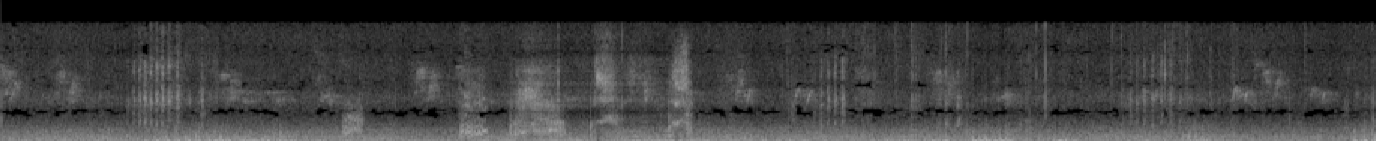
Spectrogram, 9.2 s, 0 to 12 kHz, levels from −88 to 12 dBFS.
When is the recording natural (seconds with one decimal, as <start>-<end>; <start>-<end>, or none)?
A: 0.0-3.4; 4.6-9.2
